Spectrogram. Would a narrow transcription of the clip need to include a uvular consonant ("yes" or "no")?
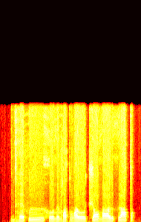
no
